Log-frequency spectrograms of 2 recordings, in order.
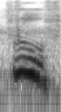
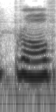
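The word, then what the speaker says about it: proof: ऑफ the test the प्रूफ यहां पर इसे देखिए प्रॉफ नहीं पढ़ना है प्रूफ पढ़ना है ठीक है आस्ड ईडी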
